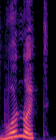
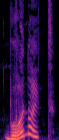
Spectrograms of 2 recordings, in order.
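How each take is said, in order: First: High, louder "Boa noite" in a newsreader's formal greeting. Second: Put-on high, louder "Boa noite" from a sincere old granny answering back; grandmother replying. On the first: Retold or imitated. TV newsreader opening the bulletin with a formal greeting. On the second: Grandmother earnestly greeting the TV newsreader back. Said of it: "a minha avó respondeu-lhe".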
